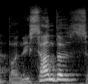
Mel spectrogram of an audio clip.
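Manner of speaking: put-on politician impression; Bernie Sanders. Host listing his accents, brief Sanders impression. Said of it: "the accents that I do".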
